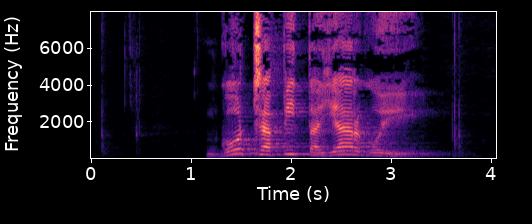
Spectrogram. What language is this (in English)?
Santa Ana de Tusi Pasco Quechua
